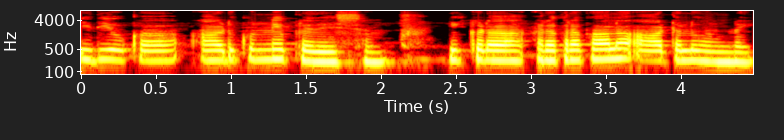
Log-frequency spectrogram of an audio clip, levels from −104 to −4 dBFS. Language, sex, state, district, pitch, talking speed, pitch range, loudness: Telugu, female, Andhra Pradesh, Guntur, 230 Hz, 120 wpm, 220-240 Hz, -16 LUFS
